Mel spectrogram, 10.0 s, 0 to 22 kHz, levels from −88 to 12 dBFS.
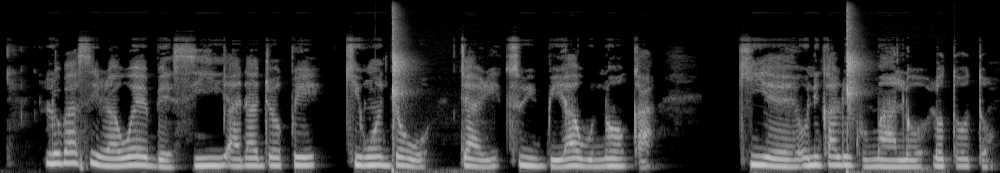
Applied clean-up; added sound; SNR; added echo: classical method log-MMSE.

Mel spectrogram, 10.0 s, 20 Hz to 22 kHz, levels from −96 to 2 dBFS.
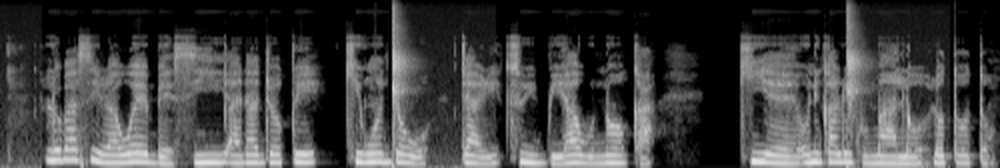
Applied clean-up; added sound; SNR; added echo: none; Finger snapping; 13 dB; none.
